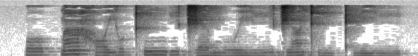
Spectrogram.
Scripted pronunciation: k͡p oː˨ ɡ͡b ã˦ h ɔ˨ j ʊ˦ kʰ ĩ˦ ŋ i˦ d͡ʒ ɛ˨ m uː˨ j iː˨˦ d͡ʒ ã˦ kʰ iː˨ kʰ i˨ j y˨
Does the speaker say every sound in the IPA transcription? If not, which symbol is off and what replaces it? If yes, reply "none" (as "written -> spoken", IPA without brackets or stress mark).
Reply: y˨ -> i˨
